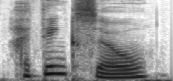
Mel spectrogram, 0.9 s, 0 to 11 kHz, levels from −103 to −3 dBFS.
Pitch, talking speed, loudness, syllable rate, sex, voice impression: 210 Hz, 210 wpm, -15 LUFS, 5.8 syllables/s, female, feminine, adult-like, tensed, bright, clear, fluent, slightly intellectual, calm, elegant, slightly lively, slightly sharp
